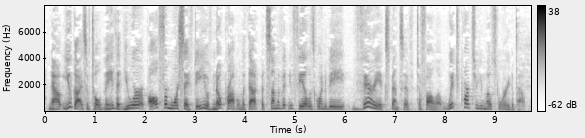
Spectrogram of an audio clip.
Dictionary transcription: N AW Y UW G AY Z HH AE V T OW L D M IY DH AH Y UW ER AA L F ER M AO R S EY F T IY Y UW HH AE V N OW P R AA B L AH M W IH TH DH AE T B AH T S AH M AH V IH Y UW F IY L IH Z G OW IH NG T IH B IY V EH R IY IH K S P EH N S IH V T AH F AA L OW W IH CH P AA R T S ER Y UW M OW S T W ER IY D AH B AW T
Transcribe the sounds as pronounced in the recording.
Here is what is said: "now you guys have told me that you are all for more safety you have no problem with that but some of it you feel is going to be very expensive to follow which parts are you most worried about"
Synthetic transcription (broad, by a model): N AW Y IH G AY Z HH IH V T OW L D M IY DH AH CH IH ER AA L F ER M AO R S EY F T IY Y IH V N OW P R AA B L AH M W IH DH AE T B AH T S AH M AH V IH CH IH F IY L IH Z G OW IH NG T IH B IY V EH R IY IH K S P EH N S IH V T AH F AA L OW W IH CH P AA R T S ER Y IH M OW S T W ER IY D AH B AW T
